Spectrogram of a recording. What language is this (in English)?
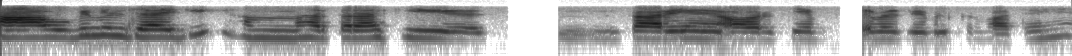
Urdu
